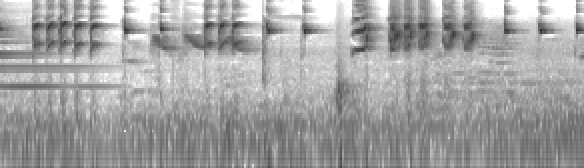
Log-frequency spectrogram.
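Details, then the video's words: Long-tailed shrike delivering imitated song material, including fighting-sparrow sounds, played to trigger singing in other shrikes. Crisp, high chirps come in short rapid groups mixed with scratchy notes, and a faint steady hum sits underneath. "CENDET ISIAN GANAS Pancingan Ampuh Burung Trotol Gacor"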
